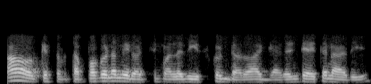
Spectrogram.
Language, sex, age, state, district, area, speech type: Telugu, male, 18-30, Telangana, Suryapet, urban, conversation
